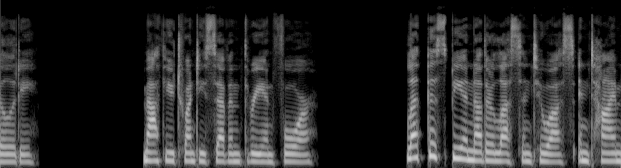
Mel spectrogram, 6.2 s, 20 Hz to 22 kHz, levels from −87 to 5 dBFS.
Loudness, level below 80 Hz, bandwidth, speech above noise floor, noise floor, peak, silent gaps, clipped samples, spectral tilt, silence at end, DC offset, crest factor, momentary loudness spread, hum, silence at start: -22 LUFS; -68 dBFS; 16 kHz; over 69 dB; under -90 dBFS; -4 dBFS; none; under 0.1%; -4.5 dB/octave; 0 s; under 0.1%; 18 dB; 7 LU; none; 0 s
